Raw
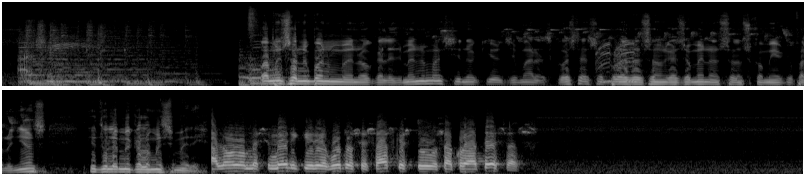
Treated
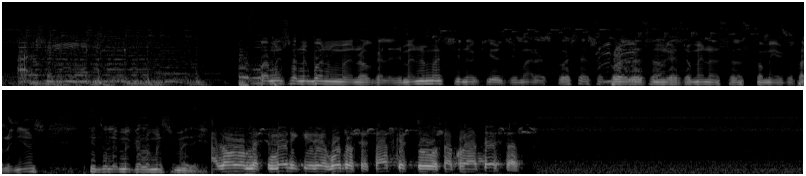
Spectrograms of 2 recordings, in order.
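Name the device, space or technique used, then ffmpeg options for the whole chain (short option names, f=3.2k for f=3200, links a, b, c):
de-esser from a sidechain: -filter_complex "[0:a]asettb=1/sr,asplit=3[a][b][c];[a]atrim=end=6.214[d];[b]atrim=start=6.21:end=6.8,asetpts=PTS-STARTPTS,afade=t=in:d=0.004:c=qsin,afade=t=out:st=0.586:d=0.004:c=qsin,asplit=2[e][f];[f]adelay=33,volume=-9dB[g];[e][g]amix=inputs=2:normalize=0,atrim=end_sample=26019[h];[c]atrim=start=6.796[i];[d][h]acrossfade=d=0.004:c1=hsin:c2=qsin[j];[j][i]acrossfade=d=0.004:c1=qsin:c2=hsin,asplit=2[k][l];[l]highpass=4.6k,apad=whole_len=706952[m];[k][m]sidechaincompress=threshold=-55dB:ratio=6:attack=2:release=73,volume=-1.5dB"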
